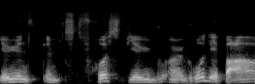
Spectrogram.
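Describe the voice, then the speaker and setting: Against a quiet background, a man with a Quebec accent speaks at a medium pitch and a moderate pace, using ordinary pitch variation. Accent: Québécois French. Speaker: sales consultant, former media sales executive. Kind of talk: casual interview.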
